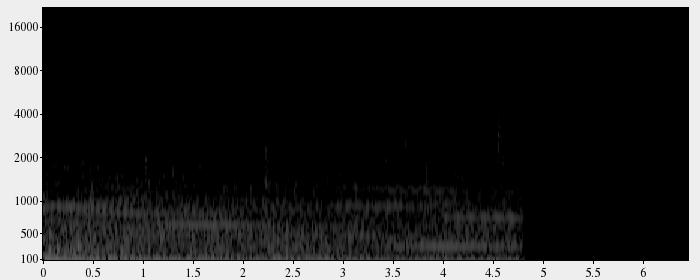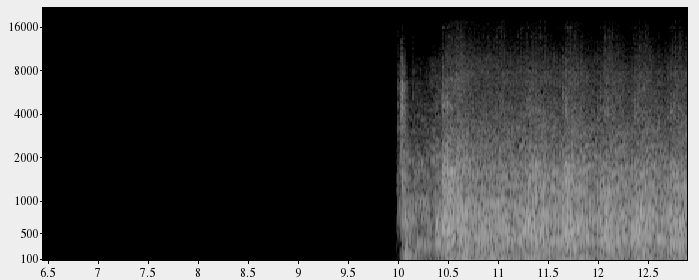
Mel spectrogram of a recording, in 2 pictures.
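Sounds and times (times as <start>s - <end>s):
Stridsfordon 90 engine intake during slow onboard driving: 10.0s - 12.8s.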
